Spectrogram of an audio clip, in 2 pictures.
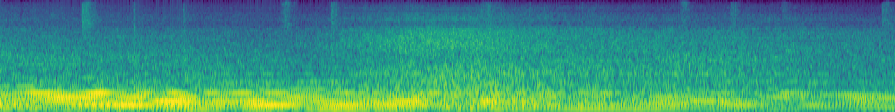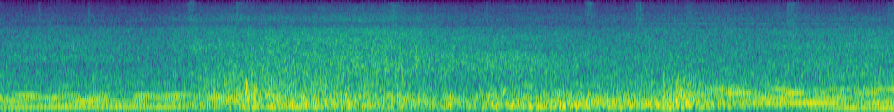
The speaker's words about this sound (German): Ich höre das stetige und wohltuende Geräusch der Wellen, die in ihrem wunderbar gleichmäßigen Rhythmus an den Strand spülen.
